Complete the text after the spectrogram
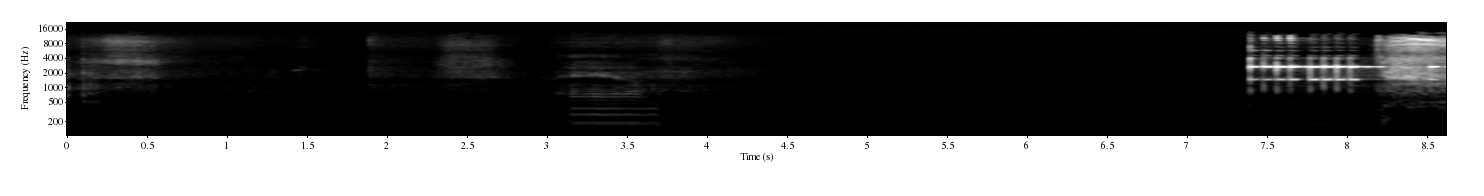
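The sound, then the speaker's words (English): An Apple iPhone ringtone suddenly plays loud near the end, bright chiming tones after a quiet pause, following some soft murmuring and a brief low hum earlier. “Most of you probably have Apple phones, I'm guessing.”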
